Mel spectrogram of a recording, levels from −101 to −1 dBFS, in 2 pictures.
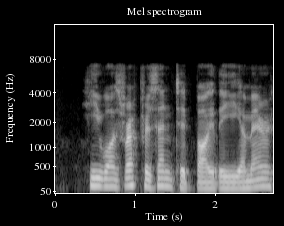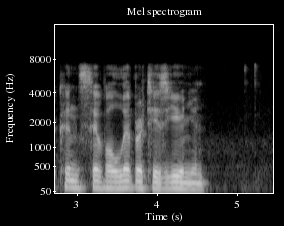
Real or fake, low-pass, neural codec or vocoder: fake; 7.2 kHz; codec, 16 kHz, 4 kbps, FunCodec, trained on Chinese and English, 50 frames a second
